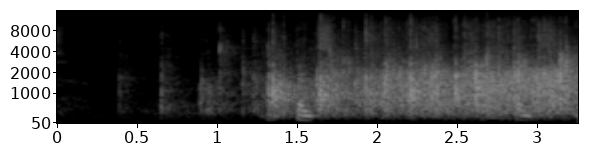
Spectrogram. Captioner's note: applause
